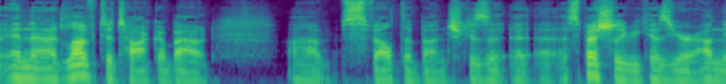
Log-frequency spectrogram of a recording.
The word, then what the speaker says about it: Svelte: So, Rich is, you know, one of the big projects you work on is called Svelte. And I've confirmed with Rich that I pronounced it correctly, too. It's not Svelte or Svelte or any kind of weird anything.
